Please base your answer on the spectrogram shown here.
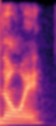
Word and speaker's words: Inoue: How do you pronounce your last name? Inoue.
